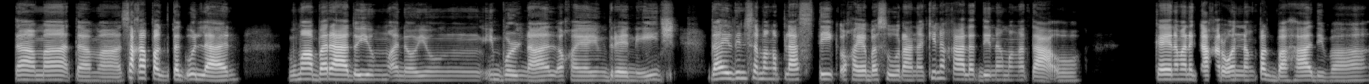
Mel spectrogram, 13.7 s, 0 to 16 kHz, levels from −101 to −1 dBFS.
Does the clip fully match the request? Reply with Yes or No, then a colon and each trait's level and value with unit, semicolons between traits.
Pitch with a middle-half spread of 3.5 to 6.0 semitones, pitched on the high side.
No: average, 2.9 semitones; high, 195 Hz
